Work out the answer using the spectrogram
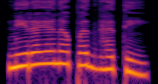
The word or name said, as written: ನಿರಯನಪದ್ಧತಿ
